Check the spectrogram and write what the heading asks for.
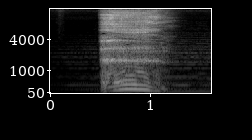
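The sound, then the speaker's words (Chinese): A single voiced throat clearing, a short hum-like "ahem" that rises and then falls in pitch, fairly loud and lasting under a second over a faint low hum. “金翼清了清嗓子，然后继续认真的说道”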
